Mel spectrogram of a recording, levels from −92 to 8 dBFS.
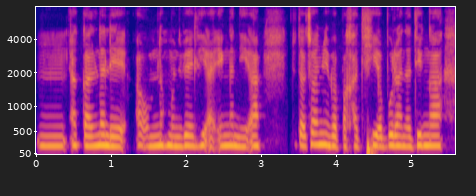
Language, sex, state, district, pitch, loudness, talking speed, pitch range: Mizo, female, Mizoram, Aizawl, 205 Hz, -16 LUFS, 255 wpm, 195-210 Hz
